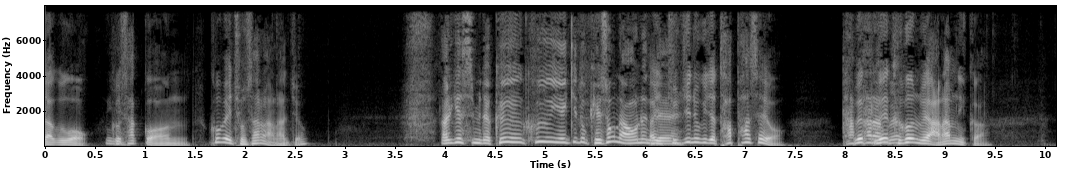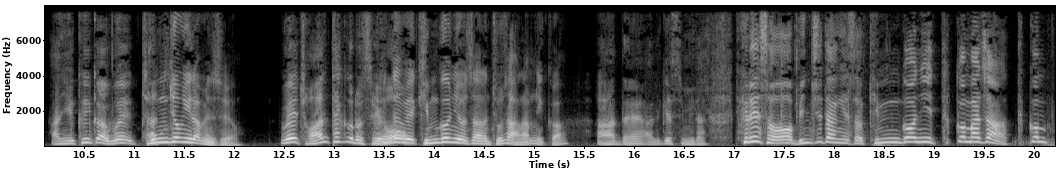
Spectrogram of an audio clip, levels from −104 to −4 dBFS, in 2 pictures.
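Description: No technical faults are audible anywhere in the speech recording.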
